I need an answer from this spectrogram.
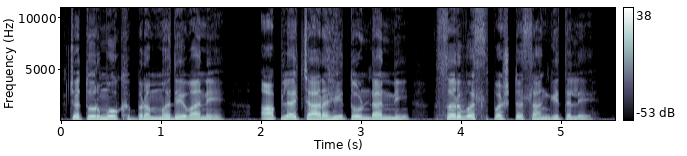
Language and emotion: Marathi, neutral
